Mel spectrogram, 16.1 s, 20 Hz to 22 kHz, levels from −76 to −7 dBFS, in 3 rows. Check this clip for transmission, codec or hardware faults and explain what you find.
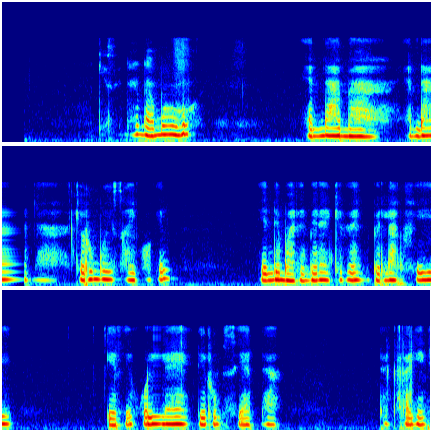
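Three faults are audible, all from packet timing on a call link. The speech band stops at 8 kHz, which fits the G.722 codec at 64 kbps.

Call audio freeze, 5.36 to 5.66 s. The last sound is held for about 0.28 s as a fading buzz. The likely cause is delayed packets draining the jitter buffer. The receiver filled the wait. Speech then resumes where it stopped, so nothing is lost.

Jitter buffer speed-up, 10.88 to 11.82 s. The speech runs at 129% speed and sounds hurried. The pitch does not change. The buffer had built up too much audio. The receiver cut many short pitch-period pieces, removing about a third of a second in total.

Short stall from a late packet, 12.62 to 12.74 s. One packet arrived late and the buffer ran dry. The receiver stretched the last sound by 97 ms until it came. You hear a briefly held sound with a slight buzz. 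No speech is missing.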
